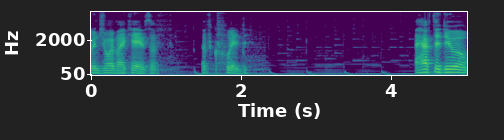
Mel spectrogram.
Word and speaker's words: Qud: __ ] caves of I want to say quid because I've always wanted to call the game quid but some people have pronounced it as cud and that just I don't know cuz then I think of cows and like chewing the cud and I'm just like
